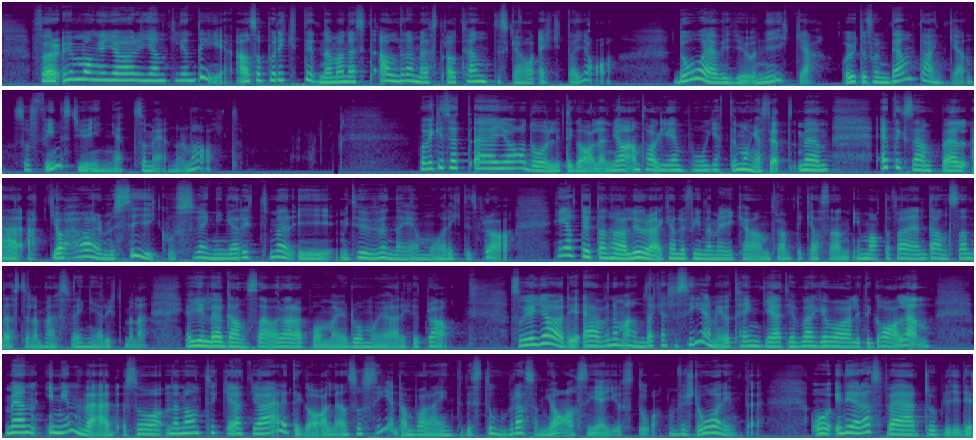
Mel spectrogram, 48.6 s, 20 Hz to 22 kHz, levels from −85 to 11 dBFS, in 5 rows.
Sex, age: female, 20-39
